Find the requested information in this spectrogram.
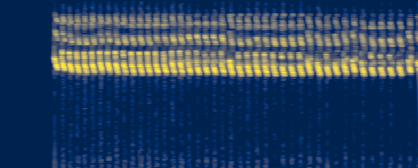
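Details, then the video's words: Grey-headed canary-flycatcher master song with coarse 'tembakan' volleys: sharp, very high chips fired rapidly and steadily for over three and a half seconds after a short silence, with a clear, clean sound. "AUDIO MASTER BURUNG CILILIN GACOR FULL TEMBAKAN KASAR & SUARA JERNIH"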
